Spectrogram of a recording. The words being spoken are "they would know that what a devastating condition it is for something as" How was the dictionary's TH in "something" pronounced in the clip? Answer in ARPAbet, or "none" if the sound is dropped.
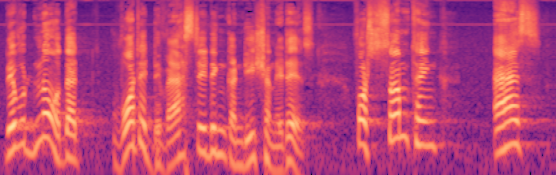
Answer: T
